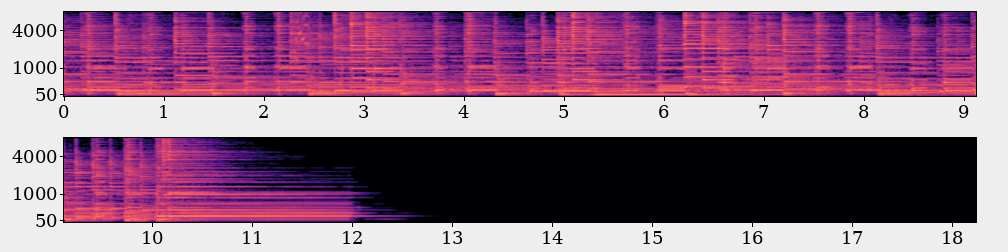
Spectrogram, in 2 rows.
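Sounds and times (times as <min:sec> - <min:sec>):
gipsy waltz accompaniment only: 0:00.0 - 0:12.1.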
